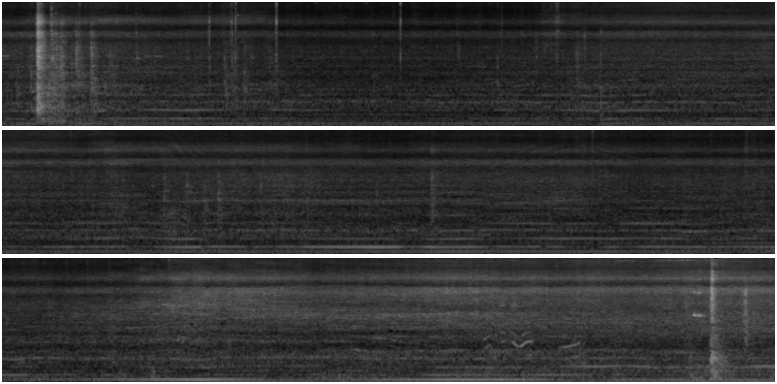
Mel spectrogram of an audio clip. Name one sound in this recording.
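A diesel excavator engine hums and drones steadily nearby.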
